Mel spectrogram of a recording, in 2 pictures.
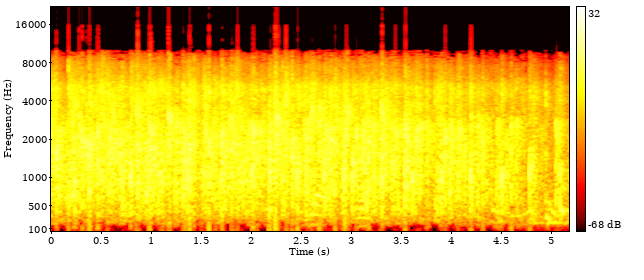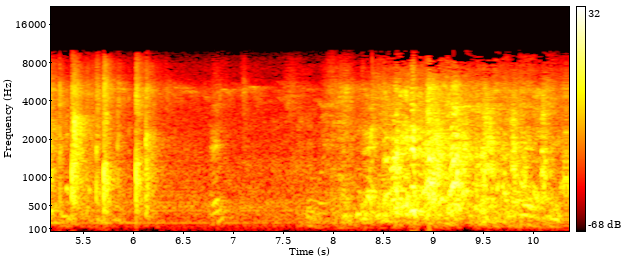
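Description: A church congregation claps and cheers loudly for several seconds, then the applause fades into a lull before a second swell of clapping and voices builds near the end.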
